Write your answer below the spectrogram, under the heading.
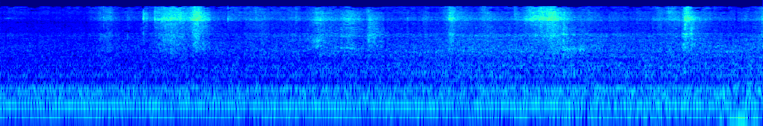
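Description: A steady low hum with a few faint rustles over it.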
